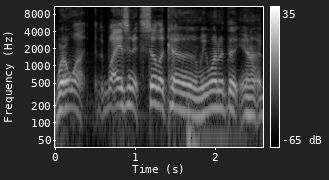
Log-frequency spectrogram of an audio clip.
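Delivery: high, stupid, dumb put-on mocking voice. Quoting people's comments on Facebook, in a stupid mocking voice. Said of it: "that's just a stupid ass voice I do for everybody".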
